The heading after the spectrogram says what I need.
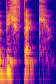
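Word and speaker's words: bifteck: beef tank funnily enough we should say beef steak or just steak but we say le biftek and i do apologize for this because it's basically the word beefsteak totally butchered but there you go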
